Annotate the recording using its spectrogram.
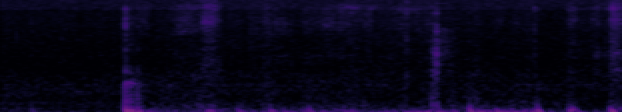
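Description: Light rustling and small irregular clicks and knocks from handling paper on a desk, starting about half a second in.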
